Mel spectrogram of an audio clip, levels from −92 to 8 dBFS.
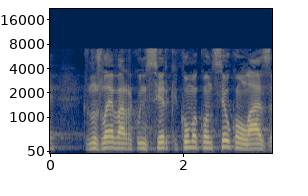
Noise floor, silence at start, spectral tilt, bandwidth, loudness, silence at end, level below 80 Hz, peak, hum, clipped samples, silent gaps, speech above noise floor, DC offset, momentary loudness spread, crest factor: -48 dBFS; 0 s; -5 dB/octave; 7.4 kHz; -21 LUFS; 0 s; -66 dBFS; -6 dBFS; none; under 0.1%; none; 27 dB; under 0.1%; 7 LU; 16 dB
